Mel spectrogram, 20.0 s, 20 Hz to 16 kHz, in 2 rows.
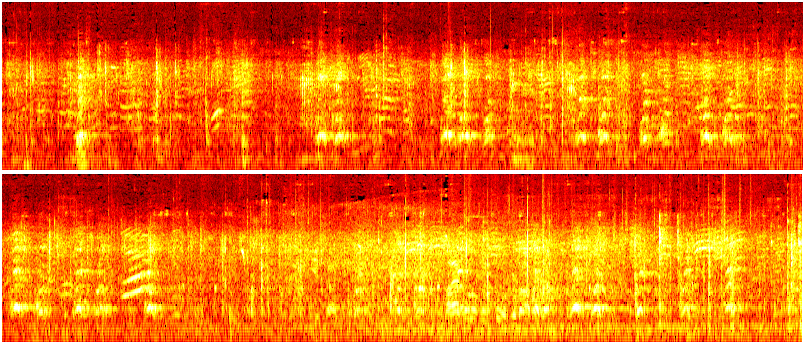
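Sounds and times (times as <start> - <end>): horse cart knocking and rattling: 0.0 - 20.0
voices: 0.0 - 20.0
dog barking: 3.9 - 4.5, 5.5 - 6.4, 7.1 - 9.3, 10.1 - 12.2, 14.4 - 15.8, 16.5 - 19.4.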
